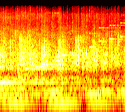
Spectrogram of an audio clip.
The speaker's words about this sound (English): Yes, you want to clap? Let's clap for God.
